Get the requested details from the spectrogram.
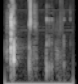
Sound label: Suck; Lewd SFX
